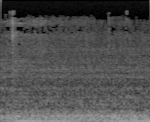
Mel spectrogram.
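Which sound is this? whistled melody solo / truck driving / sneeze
truck driving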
